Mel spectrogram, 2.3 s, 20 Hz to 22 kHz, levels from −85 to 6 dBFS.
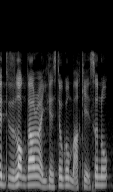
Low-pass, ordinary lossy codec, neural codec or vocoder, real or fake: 7.2 kHz; none; none; real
